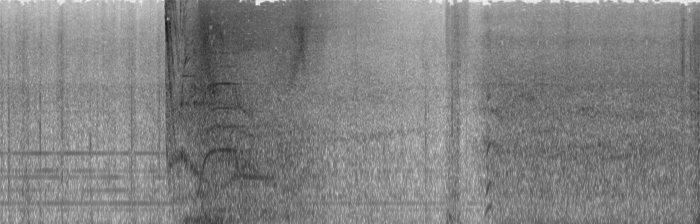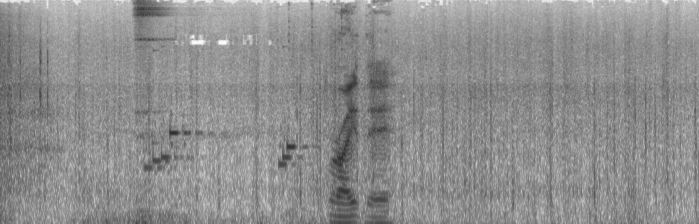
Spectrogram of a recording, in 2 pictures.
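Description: Rain and rumbling thunder of a thunderstorm in the Zelda: Tears of the Kingdom video game, a steady wash of rainfall with a loud thunder swell early on and later crackling strikes, while someone talks briefly.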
